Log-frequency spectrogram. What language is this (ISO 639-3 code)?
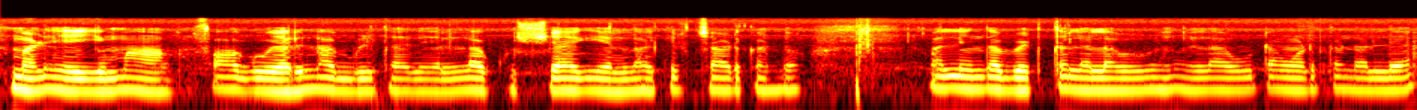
kan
